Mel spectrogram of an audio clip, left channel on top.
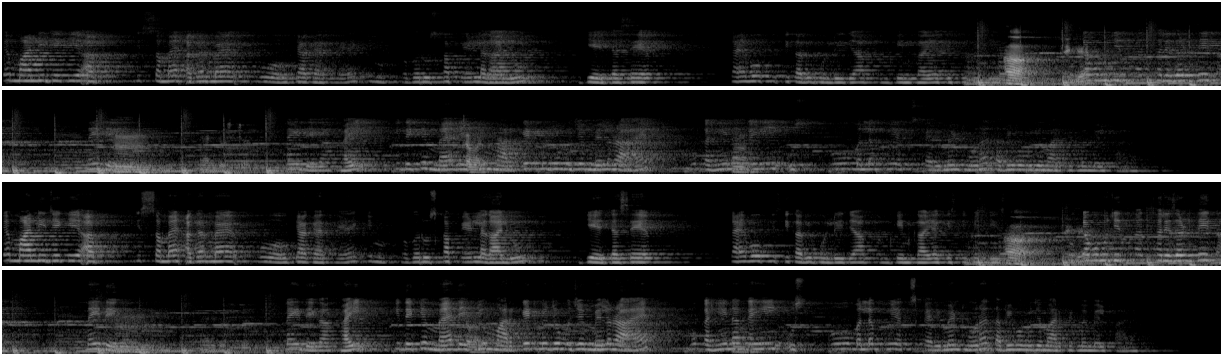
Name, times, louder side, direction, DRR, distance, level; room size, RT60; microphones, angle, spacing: voice 1, 0.0-1.0 1.3-5.3 5.8-6.5 7.3-7.6 7.9-10.0 10.7-12.3 13.0-13.5 15.0-15.8 16.1-18.7 19.0-20.2 20.5-23.6, right 2 dB, 35° right, 5 dB, 0.6 m, -37 dB
sound 1, 9.6-15.2, left 2 dB, 20° left, 0.3 m, -40 dB
sound 2, 9.6-22.9, equal, 55° right, 2.6 m, -49 dB
voice 2, 10.0-10.3 10.6-10.9 13.3-14.7 16.8-17.0 19.5-19.7, left 4 dB, 65° left, 9 dB, 0.6 m, -36 dB
12.0 x 5.3 x 4.7 m, 1.5 s
head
